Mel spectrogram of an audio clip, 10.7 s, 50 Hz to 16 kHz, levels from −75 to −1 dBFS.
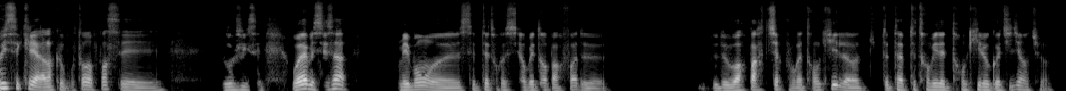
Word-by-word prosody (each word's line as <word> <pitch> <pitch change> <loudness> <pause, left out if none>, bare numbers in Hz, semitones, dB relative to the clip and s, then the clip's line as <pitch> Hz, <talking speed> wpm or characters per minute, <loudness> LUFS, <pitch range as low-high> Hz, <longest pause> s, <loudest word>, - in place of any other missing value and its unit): Oui, 190 - +8
c'est 190 0 0
clair, 155 -10 +6
alors 120 +1 +4
que 125 - -5
pourtant 115 +6 -2
en - - +2
France, 145 +2 -4
c'est 100 -3 -4 0.7
un - - -4
gros 120 - -1
succès. 120 -3 -7 0.3
Ouais, 150 +6 +11
mais 150 - +2
c'est - - -3
ça, 165 -6 +4 0.5
mais 115 0 +4
bon, 130 -3 +1
heu, 100 -1 -1
c'est 105 +1 -7
peut-être 120 +1 -5
aussi 115 0 -5
embêtant 115 +3 -2
parfois 110 +5 -3
de 95 -5 -7 1.1
de 105 - -6
devoir 110 +2 +2
partir 125 -4 +2
pour 105 0 -7
être 105 - -7
tranquille, 115 +4 -1
heu, 100 -2 0 0.2
tu 105 - -5
tu 130 - 0
as 125 - +3
peut-être - - -7
envie 125 0 +2
d'être 120 -4 +2
tranquille 120 +4 -4
au 115 - -1
quotidien, 120 +4 -3
tu 110 - -11
vois? 115 - -17
115 Hz, 240 wpm, -28 LUFS, 105-130 Hz, 1.1 s, Ouais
